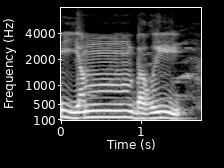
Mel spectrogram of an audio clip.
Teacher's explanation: کیونکہ نون ساکن کے بعد حرف با ہے, تو یہاں پر ہوگا اقلاب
